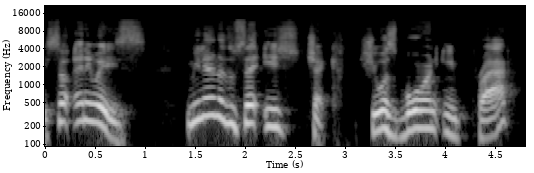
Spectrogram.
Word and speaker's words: Czech: This word, by the way, esta palabra medio extraña quiere decir que es checa, que es de República Checa, y pronunciamos Czech. Okay, Czech.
